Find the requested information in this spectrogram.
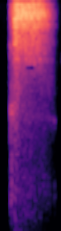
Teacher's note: So the X in context is saying a K and an S for Sam sound together quickly.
